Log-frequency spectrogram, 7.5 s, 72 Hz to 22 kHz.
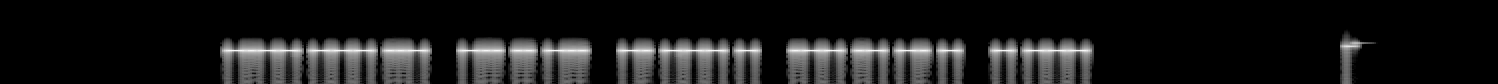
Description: Morse code, heard as a keyed tone, about 44 wpm, 700 Hz. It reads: YOU DID NOT WANT TO
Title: Sets of 5 Words Encore2 45wpm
